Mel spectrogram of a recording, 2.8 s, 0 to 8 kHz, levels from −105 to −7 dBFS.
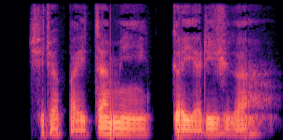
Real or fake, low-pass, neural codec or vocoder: real; 7.2 kHz; none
